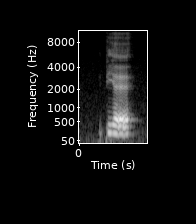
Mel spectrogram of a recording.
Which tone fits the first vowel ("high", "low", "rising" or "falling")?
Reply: low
